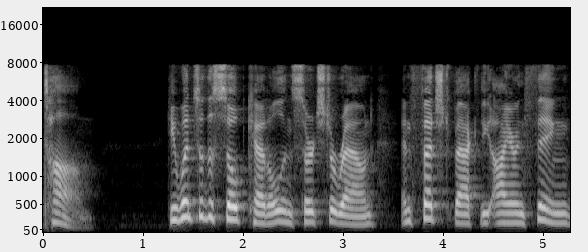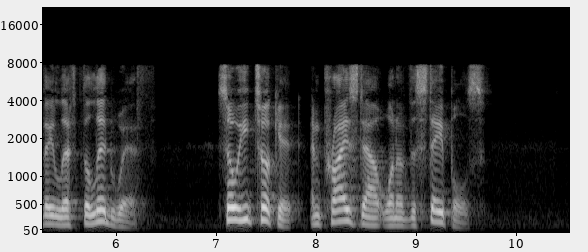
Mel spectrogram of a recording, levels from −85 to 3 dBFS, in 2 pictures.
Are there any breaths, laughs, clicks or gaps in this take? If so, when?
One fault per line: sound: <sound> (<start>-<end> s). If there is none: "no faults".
no faults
